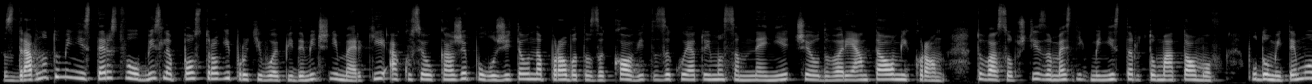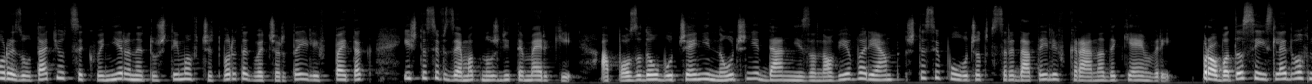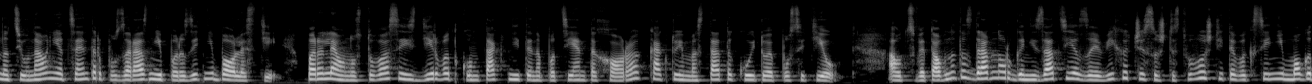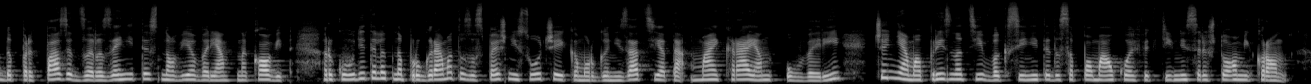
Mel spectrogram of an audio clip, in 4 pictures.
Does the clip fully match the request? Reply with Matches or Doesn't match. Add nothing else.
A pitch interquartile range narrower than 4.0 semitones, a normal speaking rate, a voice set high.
Matches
